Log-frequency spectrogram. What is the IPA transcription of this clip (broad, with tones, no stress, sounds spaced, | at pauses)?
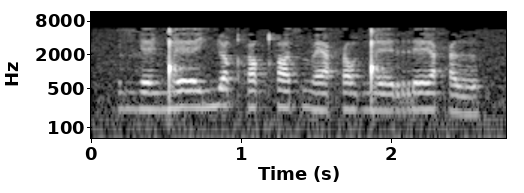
ɮ ɛ˨ ŋ͡ǃ ɛː˦ ɲ y˦ qʰ y˨ qʰ ɔ˦ s v æ˨ ħ ɔ˨ ŋ͡ǃ ɛ˨ r ɛː˦ ħ əː˨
